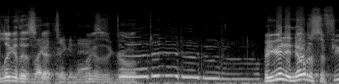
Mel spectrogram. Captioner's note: humming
